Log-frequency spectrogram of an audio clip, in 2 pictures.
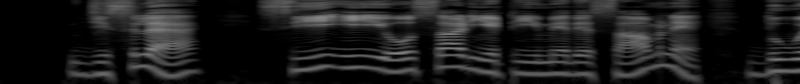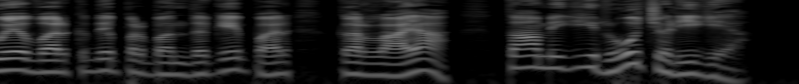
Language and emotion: Dogri, angry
